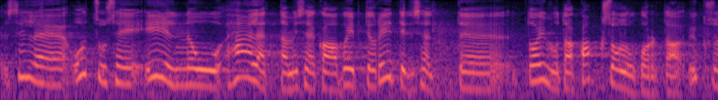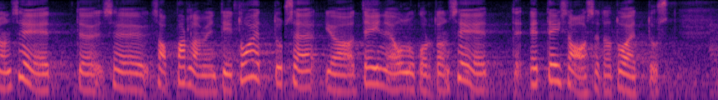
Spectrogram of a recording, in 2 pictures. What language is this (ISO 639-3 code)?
est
